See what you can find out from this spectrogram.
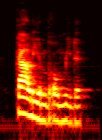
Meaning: potassium bromide
- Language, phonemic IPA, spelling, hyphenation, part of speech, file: Dutch, /ˈkaː.li.ʏm.broːˌmi.də/, kaliumbromide, ka‧li‧um‧bro‧mi‧de, noun, Nl-kaliumbromide.ogg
